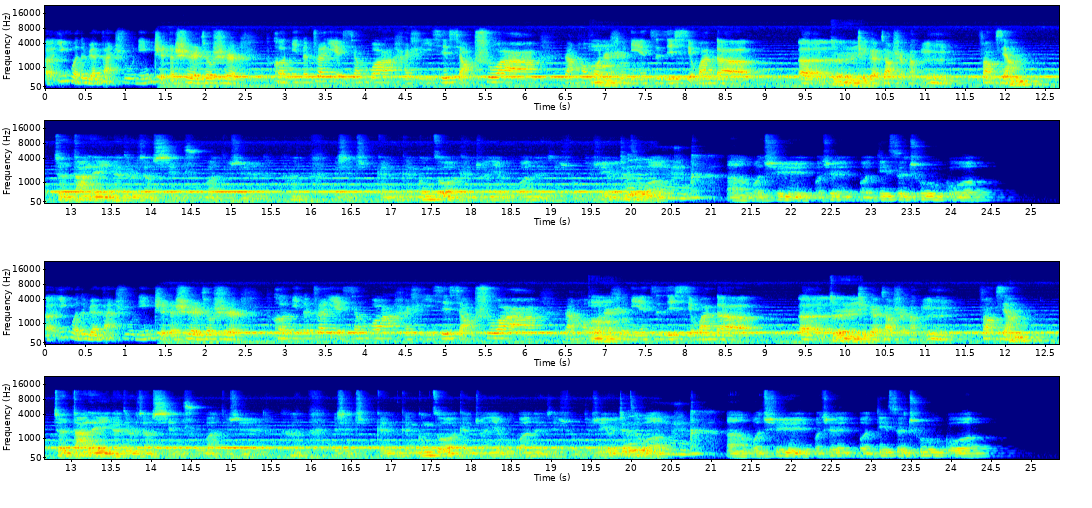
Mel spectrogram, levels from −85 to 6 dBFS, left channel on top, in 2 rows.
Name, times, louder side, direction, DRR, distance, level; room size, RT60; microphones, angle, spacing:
voice 1, 0.0-8.8 9.4-11.4 11.7-12.1 19.9-20.8, left 1 dB, 25° left, 1 dB, 0.3 m, -25 dB
sound 1, 1.4-20.3, left 2 dB, 85° left, 0.6 m, -27 dB
voice 2, 6.8-7.3 9.8-10.3 12.0-12.3 12.8-20.4 20.7-24.2, right 1 dB, 80° right, 0 dB, 0.7 m, -27 dB
2.7 x 2.2 x 3.2 m, 0.69 s
head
